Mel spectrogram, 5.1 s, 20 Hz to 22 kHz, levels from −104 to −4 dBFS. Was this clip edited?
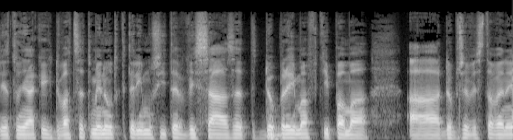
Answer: no; 0 cuts

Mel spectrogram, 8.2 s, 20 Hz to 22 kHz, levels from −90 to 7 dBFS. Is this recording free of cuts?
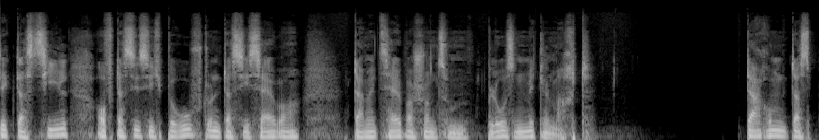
yes; 0 cuts

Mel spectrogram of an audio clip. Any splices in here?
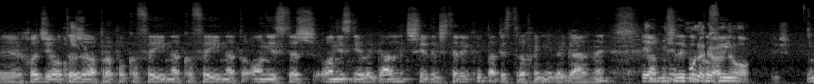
yes; 3 cuts; at 1.8 s, 5.0 s, 6.4 s

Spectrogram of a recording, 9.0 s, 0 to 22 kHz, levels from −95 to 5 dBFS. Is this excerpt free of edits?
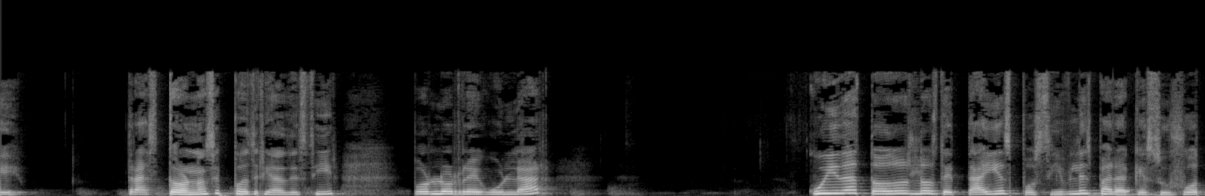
no; 1 cut; at 3.1 s

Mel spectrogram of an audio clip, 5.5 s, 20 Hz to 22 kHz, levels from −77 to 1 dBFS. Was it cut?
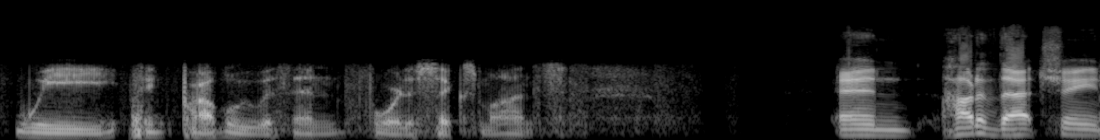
no; 0 cuts

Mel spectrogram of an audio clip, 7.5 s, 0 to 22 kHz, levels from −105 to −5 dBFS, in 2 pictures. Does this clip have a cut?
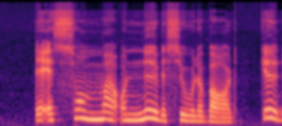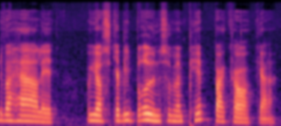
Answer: yes; 1 cut; at 2.1 s

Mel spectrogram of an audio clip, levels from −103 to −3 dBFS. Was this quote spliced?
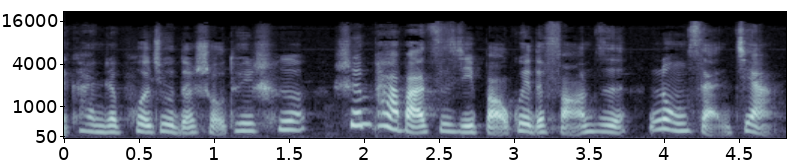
yes; 2 cuts; at 1.7 s, 3.8 s

